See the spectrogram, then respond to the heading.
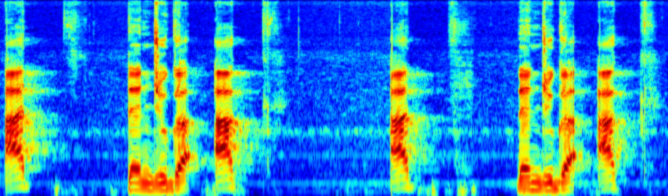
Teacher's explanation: Maka yang paling kecil terletak pada huruf kaf dan juga ta, sehingga terdengar bunyi seperti at dan juga ak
